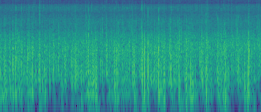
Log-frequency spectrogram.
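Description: Heavy rain pours down steadily over a natural canal where fishing is under way, a dense, loud, continuous hiss of drops close by with no talking.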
